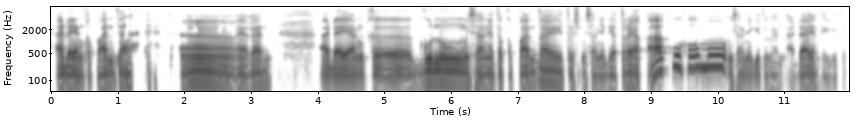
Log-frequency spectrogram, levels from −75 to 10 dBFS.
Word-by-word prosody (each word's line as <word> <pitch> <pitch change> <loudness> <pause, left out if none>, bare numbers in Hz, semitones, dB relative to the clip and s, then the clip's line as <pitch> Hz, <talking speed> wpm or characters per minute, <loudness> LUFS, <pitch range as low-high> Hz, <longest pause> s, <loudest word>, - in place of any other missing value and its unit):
ada 75 0 +4
yang 70 -1 +3
ke - - -6
pantai. 75 +1 0 0.9
Heeh, 85 -1 +3 0.2
ya 75 - -1
kan? 80 +1 0 0.8
Ada - - 0
yang 65 -1 +1
ke 65 - -2 0.6
gunung 90 0 +4
misalnya 75 -2 -2
atau - - -6
ke - - -19
pantai 85 +3 0
terus 70 0 -8
misalnya 65 +1 -6
dia - - -3
teriak 80 -2 -2
"Aku 180 +7 +4
homo," 215 +1 +2
misalnya 70 -2 -7
gitu 65 -2 -9
kan, 70 -2 -15
ada 75 0 -2
yang 75 - -10
kayak 60 -1 -17 0.2
gitu. - - -28
80 Hz, 140 wpm, -21 LUFS, 70-90 Hz, 0.9 s, ada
